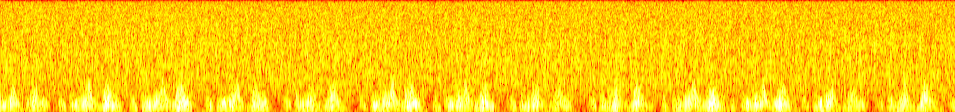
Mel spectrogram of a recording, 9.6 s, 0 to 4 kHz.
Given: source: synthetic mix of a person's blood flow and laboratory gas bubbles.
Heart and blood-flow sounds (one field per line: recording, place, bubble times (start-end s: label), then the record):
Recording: Doppler ultrasound of blood flow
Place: precordium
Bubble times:
no bubbles
From the record:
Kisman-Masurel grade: 000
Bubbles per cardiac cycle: 0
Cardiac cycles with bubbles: 0%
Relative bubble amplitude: no bubbles discernible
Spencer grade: 0 (complete lack of bubble signals)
